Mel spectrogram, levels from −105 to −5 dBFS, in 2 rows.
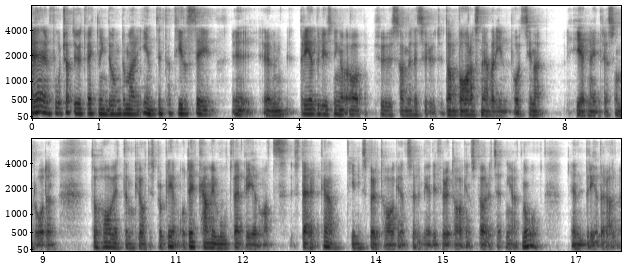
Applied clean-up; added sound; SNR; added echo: neural mask model DeepFilterNet 3.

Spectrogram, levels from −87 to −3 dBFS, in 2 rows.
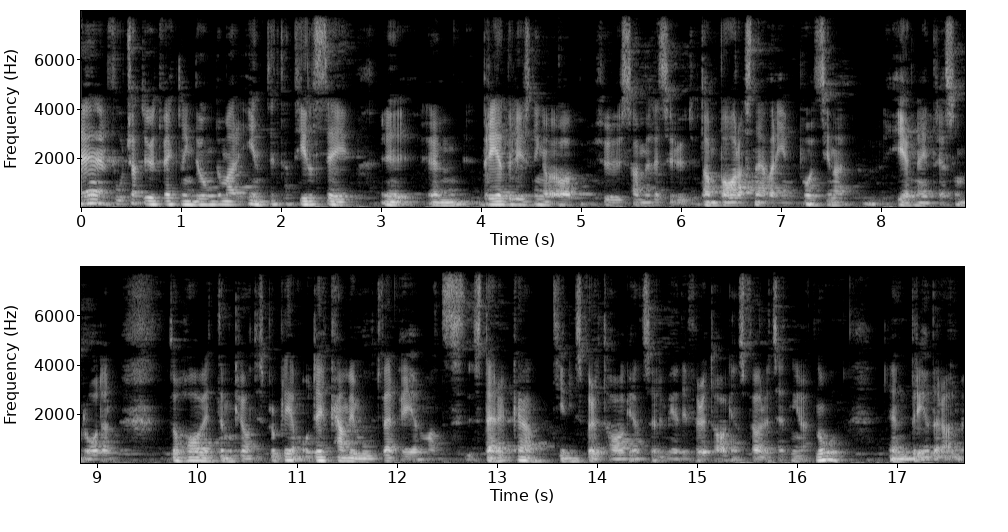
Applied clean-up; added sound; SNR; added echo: classical method WPE with log-MMSE.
